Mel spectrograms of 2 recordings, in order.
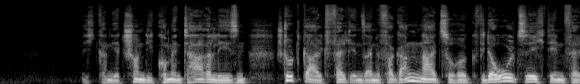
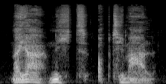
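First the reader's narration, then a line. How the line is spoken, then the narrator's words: Grumbled. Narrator (German): brummte Schäfer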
